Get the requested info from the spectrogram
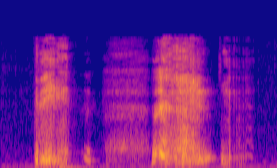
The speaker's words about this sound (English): Excuse me. I'm developing some kind of cough. It's going to be gone by tomorrow.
